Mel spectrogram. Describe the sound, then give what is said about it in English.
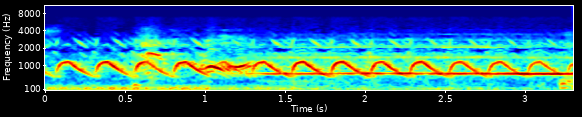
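A police car siren blares loud in a rapid, repeating yelp that rises and falls several times a second, over a steady tone and a low engine rumble, with no talking, as officers respond to a robbery in progress on 47th Street. “Hey, hit the lights and the siren.”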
